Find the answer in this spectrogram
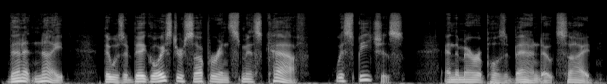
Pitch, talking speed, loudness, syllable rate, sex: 110 Hz, 190 wpm, -20 LUFS, 5.7 syllables/s, male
